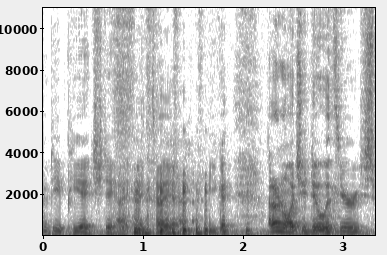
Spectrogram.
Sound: laughter

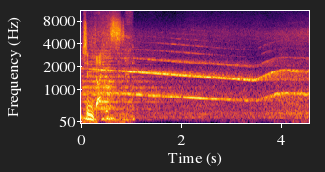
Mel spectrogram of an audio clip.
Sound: siren blares

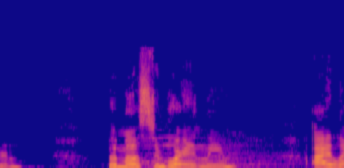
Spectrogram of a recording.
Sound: audience members cheering

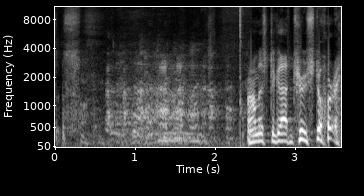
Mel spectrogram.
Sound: laughter

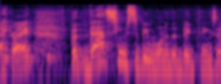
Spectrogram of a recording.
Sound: laughter

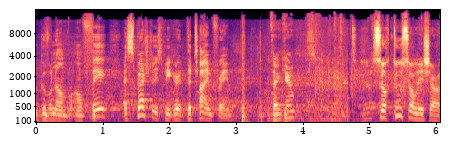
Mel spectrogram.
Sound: speaking in French

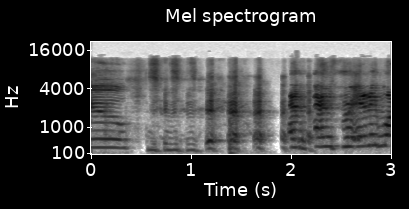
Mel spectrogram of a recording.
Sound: laughs

